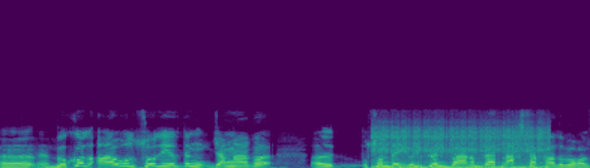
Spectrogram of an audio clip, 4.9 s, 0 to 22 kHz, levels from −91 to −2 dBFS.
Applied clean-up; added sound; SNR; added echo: none; Strum; 2 dB; none.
